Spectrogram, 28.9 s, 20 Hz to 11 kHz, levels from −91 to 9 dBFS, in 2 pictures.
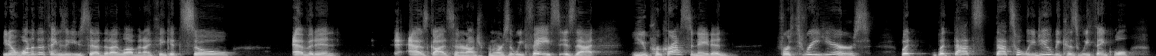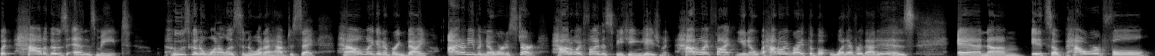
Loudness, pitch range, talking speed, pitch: -16 LUFS, 210-270 Hz, 210 wpm, 240 Hz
